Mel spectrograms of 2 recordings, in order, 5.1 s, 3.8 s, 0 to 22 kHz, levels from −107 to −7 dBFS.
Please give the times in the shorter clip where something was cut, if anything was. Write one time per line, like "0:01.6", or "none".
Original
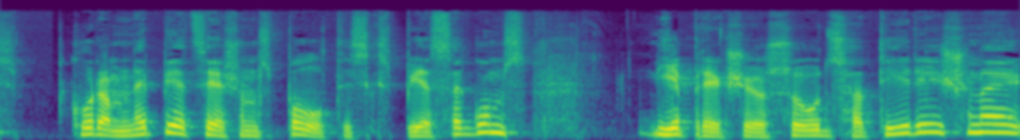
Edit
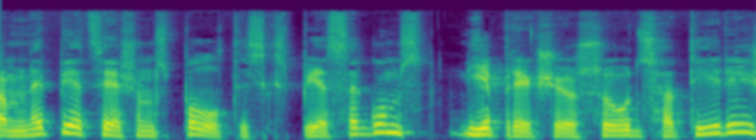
0:02.2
